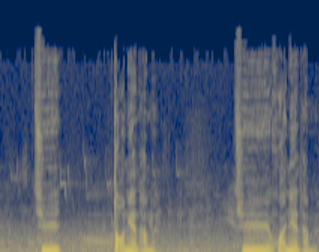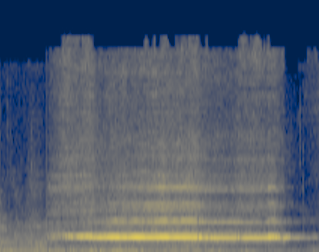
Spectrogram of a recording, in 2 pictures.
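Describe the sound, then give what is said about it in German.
A man speaks briefly, then a steam train lets out a long, steady, shrill whistle lasting several seconds over a rushing hiss of steam, fairly loud. “In Zügen wie diesem kamen sie damals an.”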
